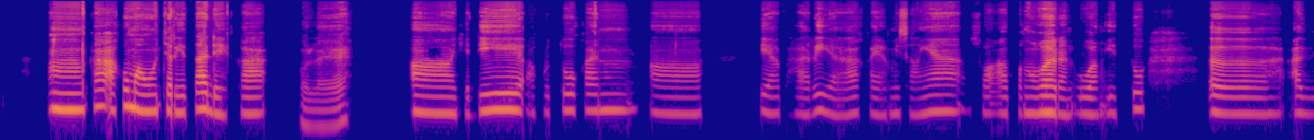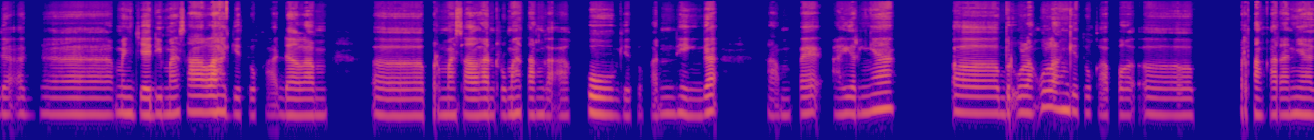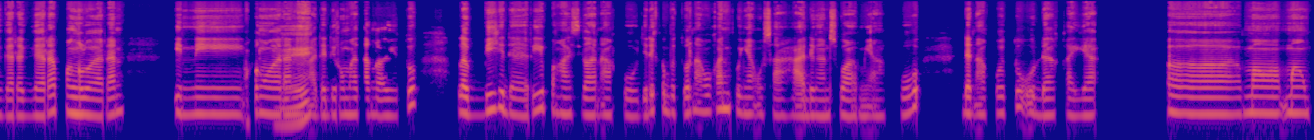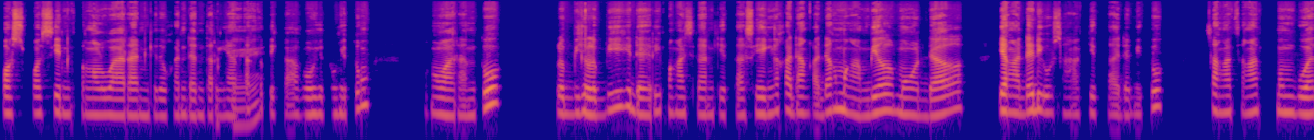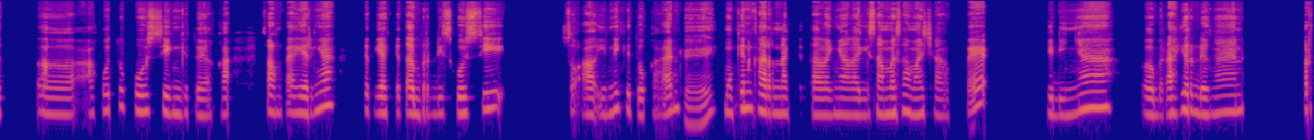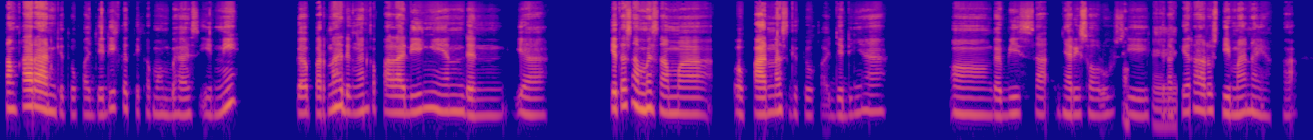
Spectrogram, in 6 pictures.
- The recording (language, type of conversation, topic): Indonesian, advice, Bagaimana cara mengatasi pertengkaran yang berulang dengan pasangan tentang pengeluaran rumah tangga?
- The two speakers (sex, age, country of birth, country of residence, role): female, 30-34, Indonesia, Indonesia, user; male, 30-34, Indonesia, Indonesia, advisor
- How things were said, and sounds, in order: "kitanya" said as "kitalanya"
